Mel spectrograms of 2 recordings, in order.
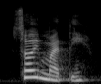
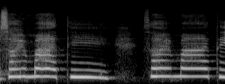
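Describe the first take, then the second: First: Said in the usual way. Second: Much higher, slow, drawn-out mock yell; retold excited shout. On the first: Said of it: "Mati empieza y me dice". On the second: Mother imitating her son shouting his name, excited. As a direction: stretch it out high like a thrilled child. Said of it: "y empezó a gritar".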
